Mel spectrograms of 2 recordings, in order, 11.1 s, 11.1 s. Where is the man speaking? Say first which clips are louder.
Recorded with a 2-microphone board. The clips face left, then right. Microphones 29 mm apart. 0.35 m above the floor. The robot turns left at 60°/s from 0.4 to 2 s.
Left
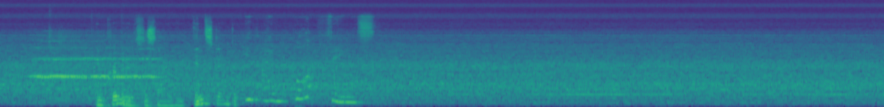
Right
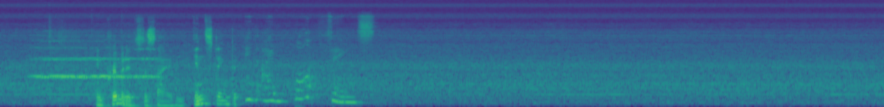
Right 3 dB; 60° right, 0.9 m; by 3.0 s 110° right, 0.9 m.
